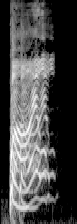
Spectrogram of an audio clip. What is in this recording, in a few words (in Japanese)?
ポイ～ン！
